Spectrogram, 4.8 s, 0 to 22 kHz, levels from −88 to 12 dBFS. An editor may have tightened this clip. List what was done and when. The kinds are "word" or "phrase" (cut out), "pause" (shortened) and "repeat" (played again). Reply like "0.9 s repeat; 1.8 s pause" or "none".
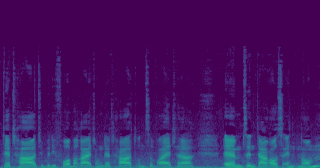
none

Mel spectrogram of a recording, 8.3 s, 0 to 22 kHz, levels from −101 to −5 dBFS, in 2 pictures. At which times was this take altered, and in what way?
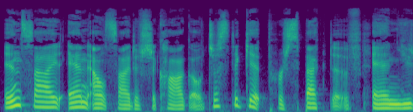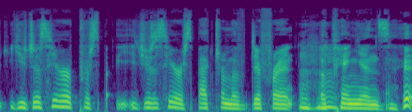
3.7 s pause

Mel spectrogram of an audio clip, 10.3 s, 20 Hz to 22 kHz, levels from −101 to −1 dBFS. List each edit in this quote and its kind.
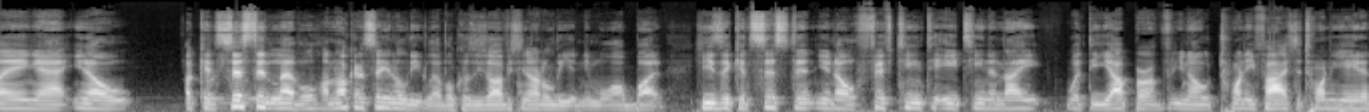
none

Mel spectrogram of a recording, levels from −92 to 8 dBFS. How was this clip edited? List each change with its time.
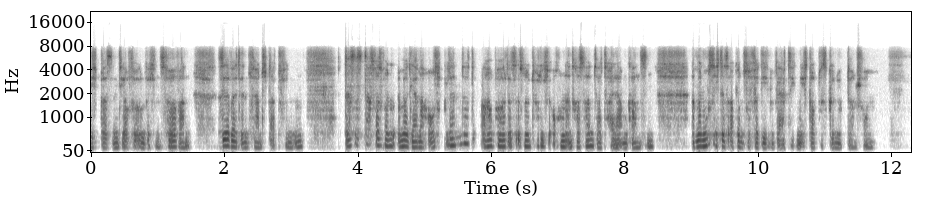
none

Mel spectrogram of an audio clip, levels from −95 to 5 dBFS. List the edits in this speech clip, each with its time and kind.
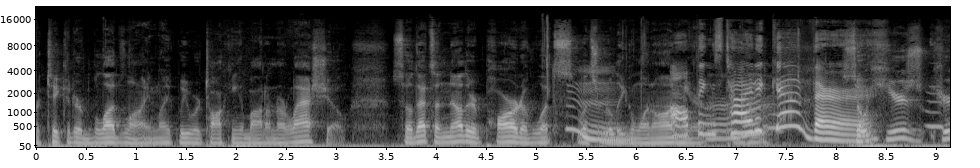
none

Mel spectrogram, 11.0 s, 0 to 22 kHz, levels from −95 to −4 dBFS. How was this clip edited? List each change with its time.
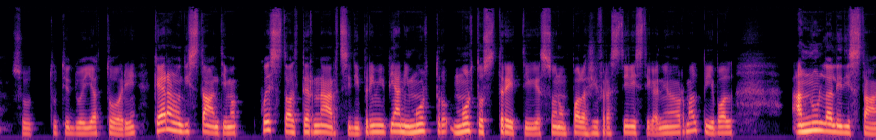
none

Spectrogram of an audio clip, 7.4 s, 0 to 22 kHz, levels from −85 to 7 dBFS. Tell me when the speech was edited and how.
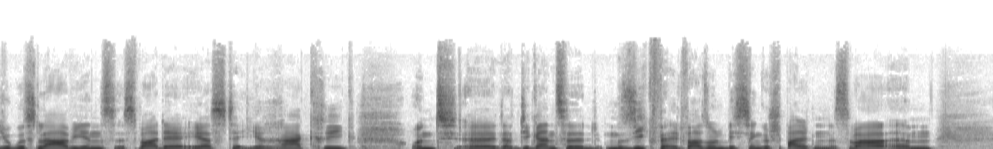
none

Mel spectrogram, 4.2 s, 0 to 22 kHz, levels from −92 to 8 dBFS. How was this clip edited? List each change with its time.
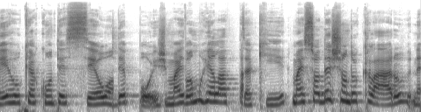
1.1 s word; 1.8 s word; 2.4 s word

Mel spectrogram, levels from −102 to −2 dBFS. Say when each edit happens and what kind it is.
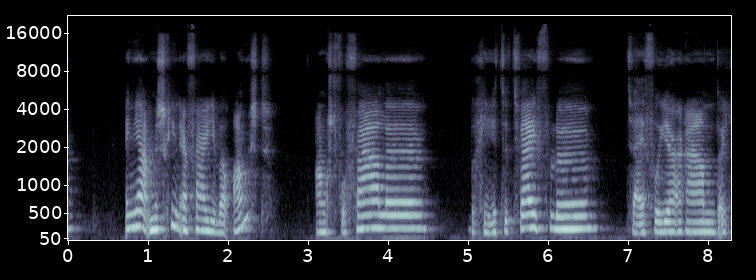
none

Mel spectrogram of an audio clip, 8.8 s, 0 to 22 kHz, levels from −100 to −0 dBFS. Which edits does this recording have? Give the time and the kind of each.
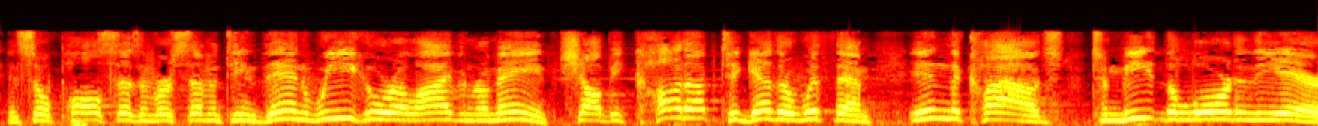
3.7 s pause

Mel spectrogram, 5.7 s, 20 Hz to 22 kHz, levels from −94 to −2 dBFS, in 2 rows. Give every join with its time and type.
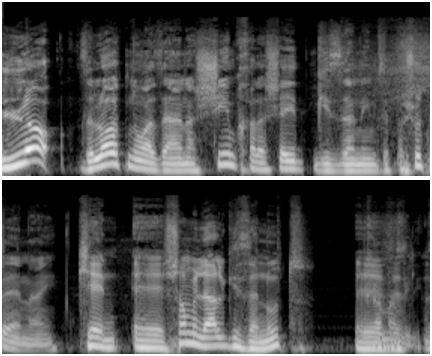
2.0 s word; 2.8 s word

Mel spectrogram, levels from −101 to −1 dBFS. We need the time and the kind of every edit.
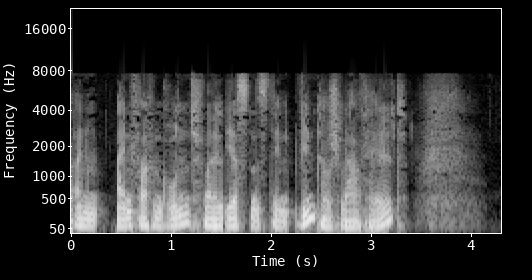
1.5 s word

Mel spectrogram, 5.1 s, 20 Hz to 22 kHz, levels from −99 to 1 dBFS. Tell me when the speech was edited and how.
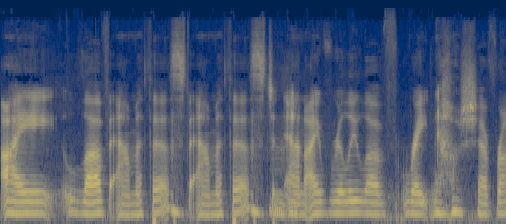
1.9 s repeat

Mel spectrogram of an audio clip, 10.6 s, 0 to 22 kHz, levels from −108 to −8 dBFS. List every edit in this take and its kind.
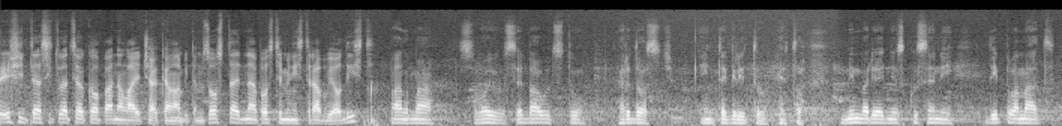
3.3 s word; 4.1 s word

